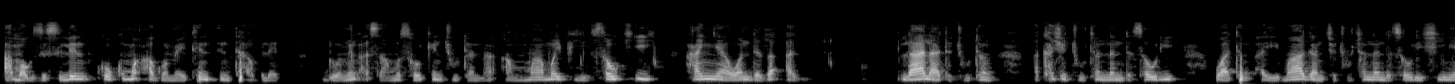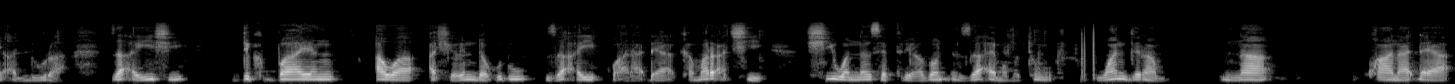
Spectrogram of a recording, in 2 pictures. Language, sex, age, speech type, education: Hausa, male, 30-45, spontaneous, tertiary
